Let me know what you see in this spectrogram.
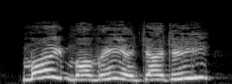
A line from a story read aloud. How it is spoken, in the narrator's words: cried Magnus in an agony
